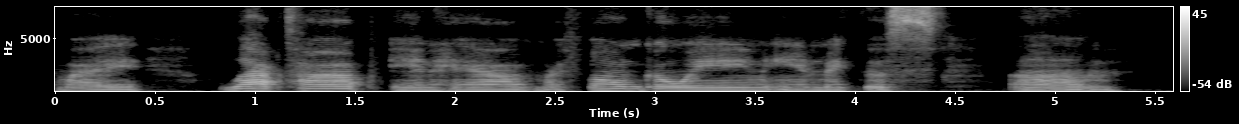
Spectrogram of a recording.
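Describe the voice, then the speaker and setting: Her pitch is very deep and low for a woman, with ordinary pitch variation. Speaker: farm vlogger, mother. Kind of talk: casual live-stream chat. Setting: home laundry room pantry, live stream. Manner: loud.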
